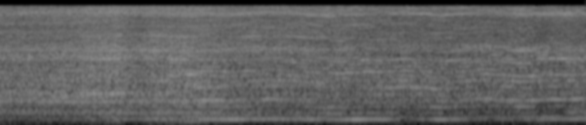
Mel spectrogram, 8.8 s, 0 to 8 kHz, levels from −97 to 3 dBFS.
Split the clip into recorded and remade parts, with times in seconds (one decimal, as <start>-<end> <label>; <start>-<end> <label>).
0.0-8.0 recorded; 8.0-8.8 remade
